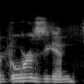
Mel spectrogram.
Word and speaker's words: Bogosian: I always add an R to his name, a forced R. – Bogosian.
